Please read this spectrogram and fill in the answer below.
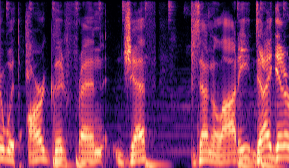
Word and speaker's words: Zanelotti: we are here with our good friend jeff zanelati did i get it right you did you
